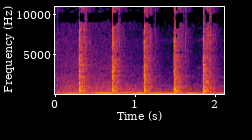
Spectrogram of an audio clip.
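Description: A mallet striking the cylinder head of a VW Beetle 1600cc air-cooled engine to break it loose from the cylinders: about five sharp, evenly spaced blows a little under half a second apart.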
